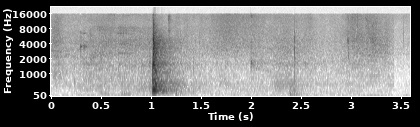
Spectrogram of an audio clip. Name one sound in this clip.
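A glass is set down on a table.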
